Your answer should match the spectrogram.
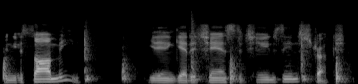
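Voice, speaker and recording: An actor playing a blustering, angry crooked stockbroker in a live old-time radio drama. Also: male voice, on the low side, moderate pace, dull audio, noisy background, lightly acted. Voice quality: blustering, tough-talking. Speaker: stage actor in radio play.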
